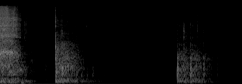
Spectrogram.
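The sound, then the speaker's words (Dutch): Three hollow knocks on a tabletop, meant as a drum roll before winners of a book giveaway are announced: two quick ones, a pause, then a third, each with a short ringing decay. No one speaks. “Dus uh, tromgeroffel.”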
